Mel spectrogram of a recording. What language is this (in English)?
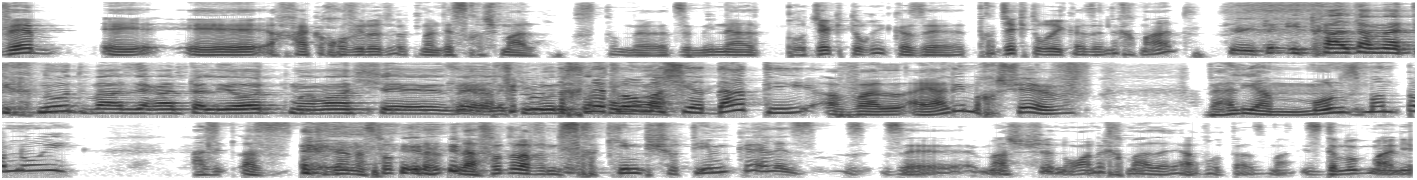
Hebrew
